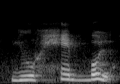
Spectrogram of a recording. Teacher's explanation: یحب ہونٹوں کو گول کیجئے، یحب ہا وسط حلق سے باریک ادا کرنا ہے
